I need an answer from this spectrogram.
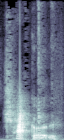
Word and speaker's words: Chaco: There's no L for like chalk, it's Chaco.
